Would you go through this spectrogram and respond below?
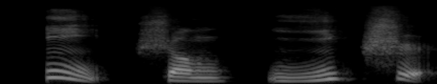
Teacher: So we make this curve, which is falling tone, flat, rising tone, and down, which is a better flow of tones.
